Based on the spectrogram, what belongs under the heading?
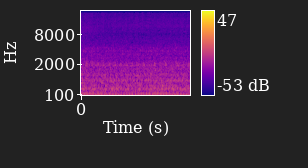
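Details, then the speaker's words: Fiat Palio Fire 1.0 8v idling after replacing the burnt exhaust manifold gasket: steady, even idle with a smooth low hum, no ticking or puffing from the manifold; knocking gone. "E aí E aí pessoal acabou o barulho papelzinho rodando aí redondinho já parou de bater"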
